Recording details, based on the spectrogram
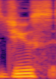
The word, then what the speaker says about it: Guice: Juice is, oh, and I should say it's Juice pronounced, it's spelled G-U-I-C-E if you're Googling it. Mm-hmm. So it's Juice and it's pronounced like GIF.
